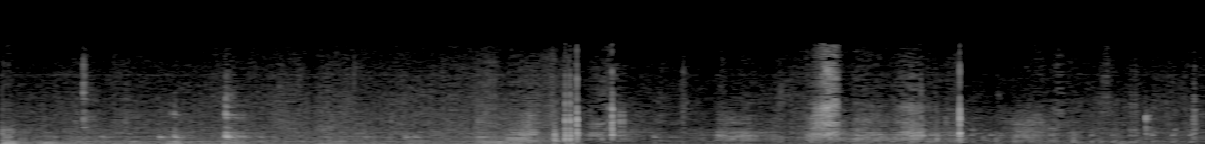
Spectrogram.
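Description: A pair of eclectus parrots in courtship, the male putting his beak to the female's face: soft beak clicks and quiet, gurgling vocal sounds, with a short louder flurry a little before halfway and another about two-thirds through.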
